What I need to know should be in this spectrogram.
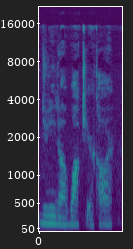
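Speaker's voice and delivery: mild, toned-down delivery. Retelling a scene where a security guard offers to walk someone, in a bit of a quiet voice. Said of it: "he kind of talks in this little bit like quiet voice".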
